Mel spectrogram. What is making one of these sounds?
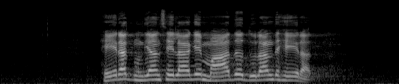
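A woman speaks clearly through a loudspeaker.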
